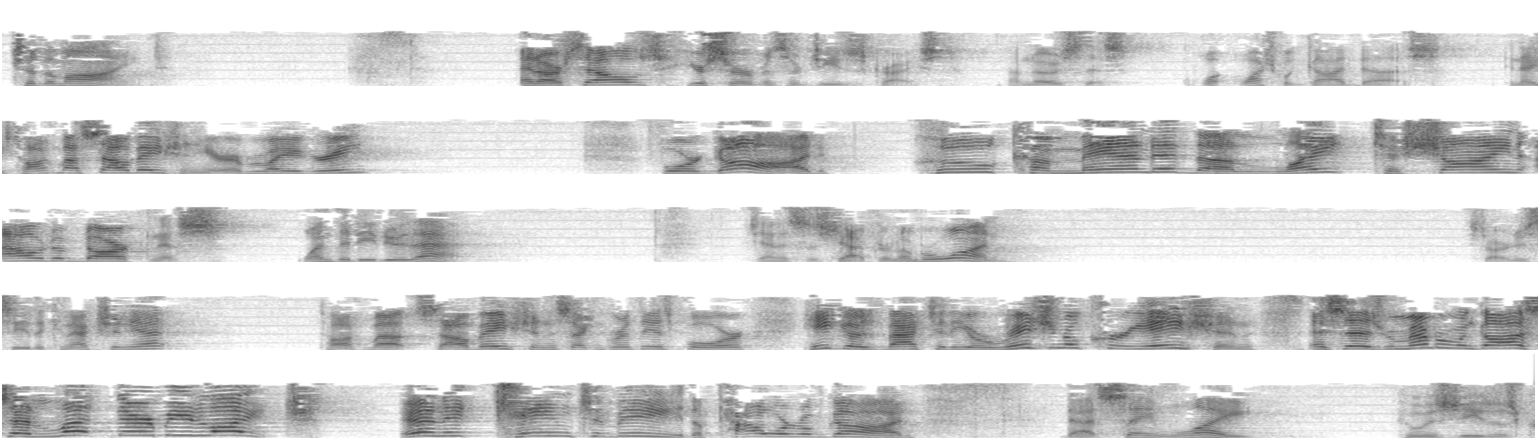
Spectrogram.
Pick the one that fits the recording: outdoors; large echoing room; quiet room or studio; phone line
large echoing room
